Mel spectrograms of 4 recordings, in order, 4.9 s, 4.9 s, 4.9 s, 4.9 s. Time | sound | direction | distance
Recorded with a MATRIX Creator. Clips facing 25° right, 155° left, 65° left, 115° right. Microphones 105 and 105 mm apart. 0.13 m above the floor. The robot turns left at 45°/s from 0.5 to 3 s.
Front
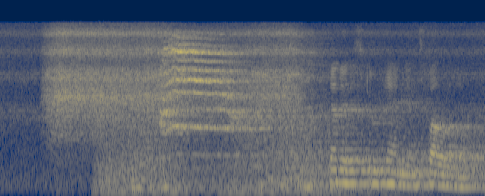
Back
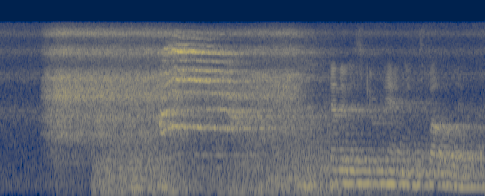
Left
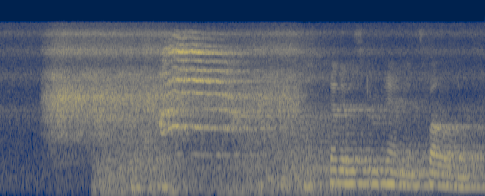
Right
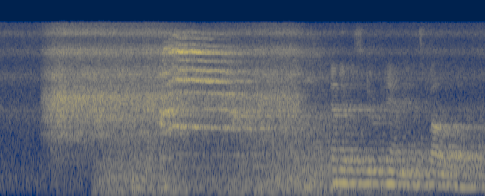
0.9 | a cat meowing | 140° left | 8.5 m
3.3 | a man speaking | 35° left | 4 m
